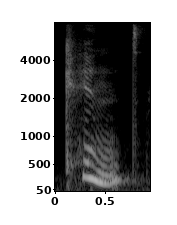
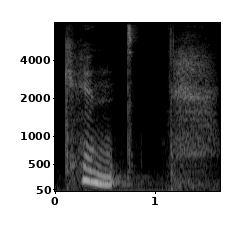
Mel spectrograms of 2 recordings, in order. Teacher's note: І це той звук, який ми вимовляємо з придиханням.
